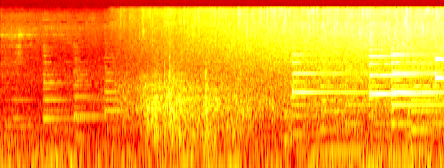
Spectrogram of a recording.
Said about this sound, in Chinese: 你有多久没有打开耳朵，细细聆听雨滴打在树叶上的声音？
